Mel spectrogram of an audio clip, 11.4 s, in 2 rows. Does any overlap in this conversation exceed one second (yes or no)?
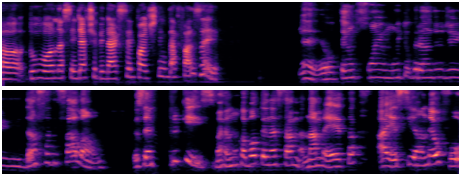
no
